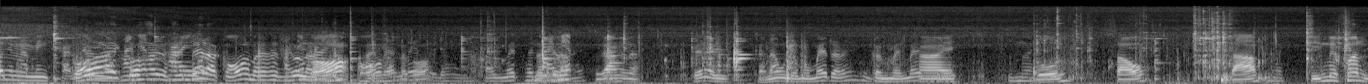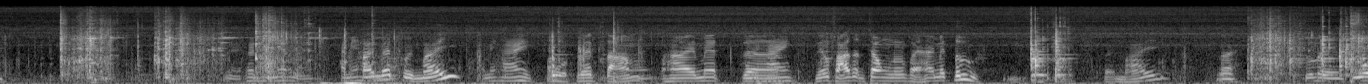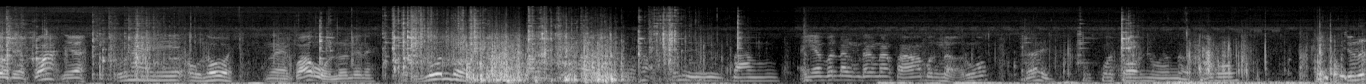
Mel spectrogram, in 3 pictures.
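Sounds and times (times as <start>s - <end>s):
metal hoe scraping gravel: 0.0s - 2.2s, 2.8s - 8.1s, 8.8s - 22.7s, 25.9s - 41.0s
stones clinking: 0.0s - 8.3s, 9.6s - 22.7s, 26.1s - 41.0s.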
